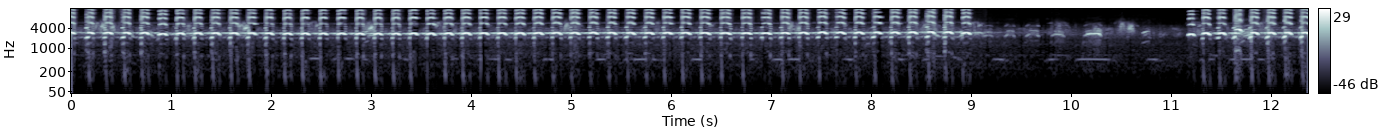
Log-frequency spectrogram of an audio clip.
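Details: Long, relentless chain of sharp, high whistled chirps, nearly three per second, from an Osprey at the Dunrovin Ranch nest on 31 July 2018, 9:43 AM, headless fish present. A brief softer pause comes before the chirping resumes, with a faint low pulsing tone beneath.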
